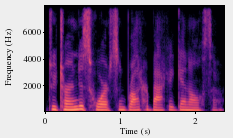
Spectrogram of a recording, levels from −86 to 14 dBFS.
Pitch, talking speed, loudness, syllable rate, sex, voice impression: 200 Hz, 275 wpm, -16 LUFS, 6.8 syllables/s, female, very feminine, slightly adult-like, slightly soft, slightly cute, calm, slightly sweet, slightly kind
